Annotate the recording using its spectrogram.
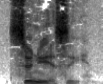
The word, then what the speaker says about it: sunesis: Let me spell this for you before I pronounce it. S-U-N. That was easy, son. S-U-N-E-S-I-S. Sunesis. S-U-N-E-S-I-S.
